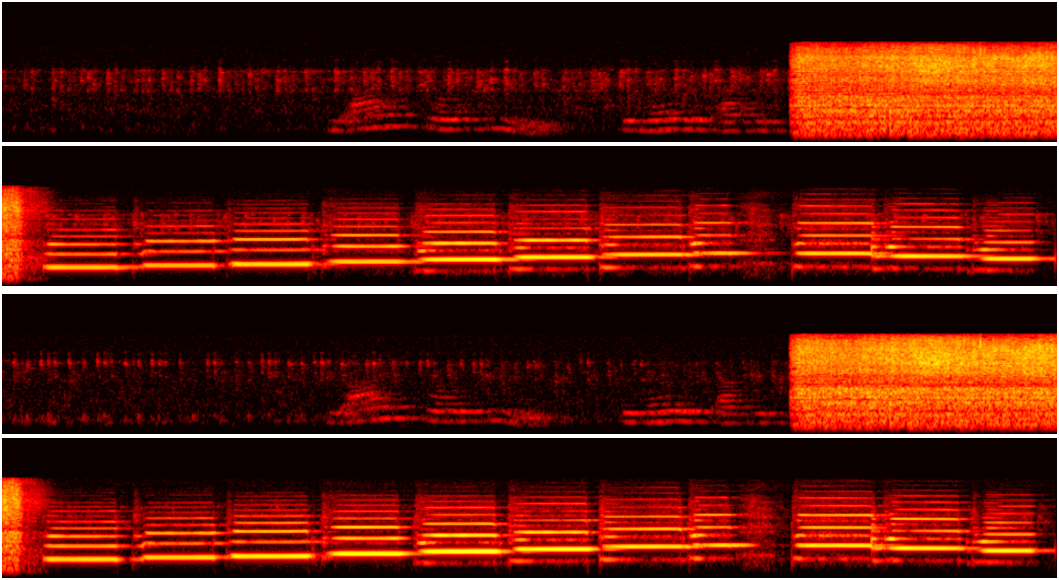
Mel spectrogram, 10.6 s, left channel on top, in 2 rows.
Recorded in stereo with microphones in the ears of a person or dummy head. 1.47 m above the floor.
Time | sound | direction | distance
1.6 | a woman speaking | 50° right (ahead or behind) | 7 m
4.0 | frying | 10° right (ahead or behind) | 1.2 m
5.5 | a flute | 15° right (ahead or behind) | 0.7 m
